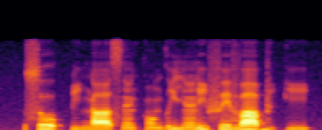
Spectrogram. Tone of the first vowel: falling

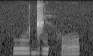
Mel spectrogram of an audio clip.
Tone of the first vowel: high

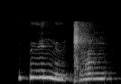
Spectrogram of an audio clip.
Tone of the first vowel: high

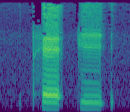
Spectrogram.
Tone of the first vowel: low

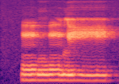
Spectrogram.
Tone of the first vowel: high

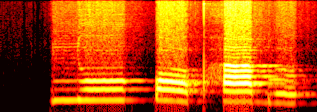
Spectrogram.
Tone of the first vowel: high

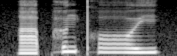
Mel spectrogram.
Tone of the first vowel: low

